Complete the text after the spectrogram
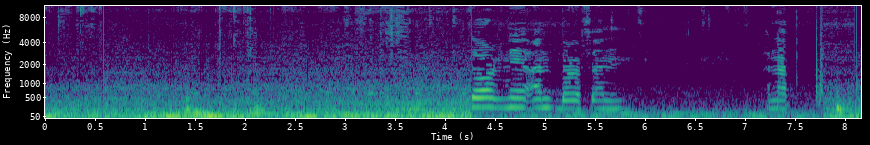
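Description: Raindrops patter on a car windscreen.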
